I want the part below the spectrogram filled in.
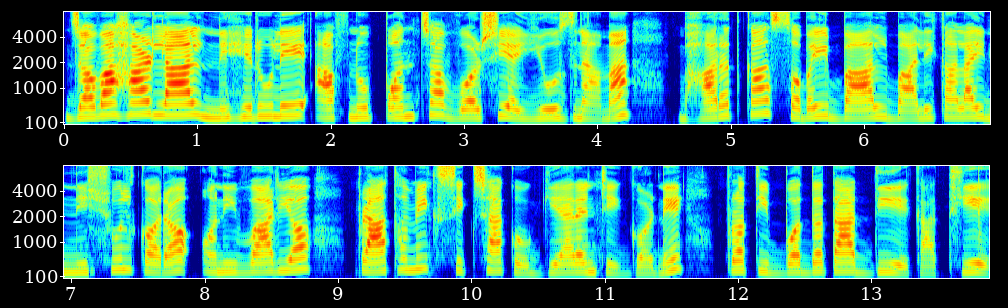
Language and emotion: Nepali, neutral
